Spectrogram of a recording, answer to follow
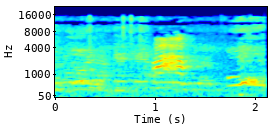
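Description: Young children's voices, with a short high-pitched cry about a second in and a drawn-out rising call near the end.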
